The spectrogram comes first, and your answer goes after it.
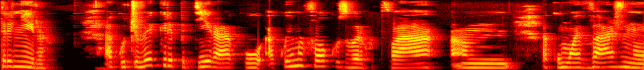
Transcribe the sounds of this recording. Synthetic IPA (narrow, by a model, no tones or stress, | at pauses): t̪ɾɛniɾə | ɐ̰kot͡ʃovɛkɾɛpɛt̪iɾəːkoʔɐkoimɐfɔkʊsvəɾxʊ̥t̪ova | ɐkomuɛvaʒno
